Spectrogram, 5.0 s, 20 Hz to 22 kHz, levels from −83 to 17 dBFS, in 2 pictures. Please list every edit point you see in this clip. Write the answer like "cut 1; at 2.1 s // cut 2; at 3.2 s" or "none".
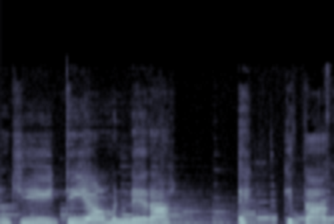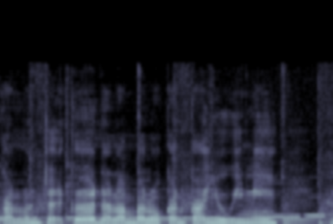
cut 1; at 2.0 s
